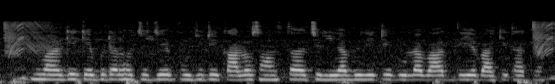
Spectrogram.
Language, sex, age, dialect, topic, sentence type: Bengali, female, 18-24, Jharkhandi, banking, statement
